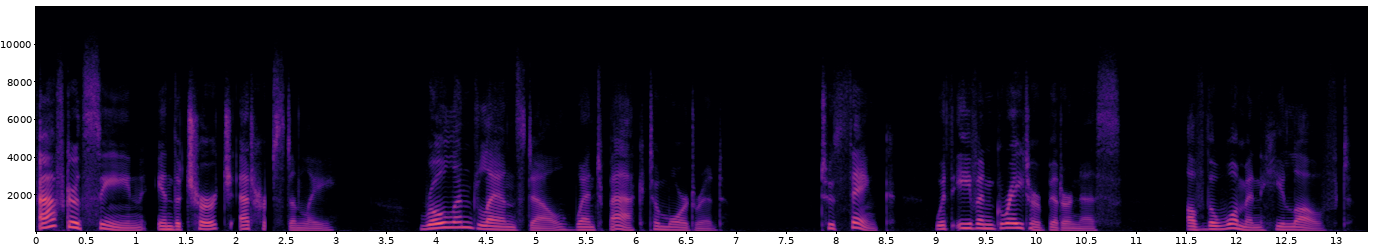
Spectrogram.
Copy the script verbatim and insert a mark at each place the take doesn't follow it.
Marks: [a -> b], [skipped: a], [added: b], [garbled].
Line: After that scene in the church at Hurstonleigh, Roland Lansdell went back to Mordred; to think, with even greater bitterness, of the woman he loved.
After [skipped: that] scene in the church at Hurstonleigh, Roland Lansdell went back to Mordred; to think, with even greater bitterness, of the woman he loved.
